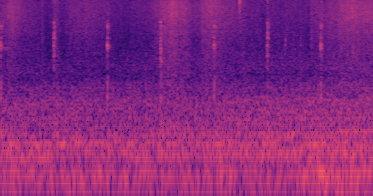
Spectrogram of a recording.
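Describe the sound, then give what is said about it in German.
Morning street traffic as cars drive to work: a steady low rumble of passing vehicles with faint ticks above it, holding evenly throughout. “Erstaunlich viel los um die Uhrzeit hier auf der Straße. Aber klar, die fahren jetzt alle zur Arbeit, so wie ich auch.”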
